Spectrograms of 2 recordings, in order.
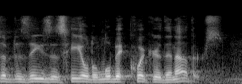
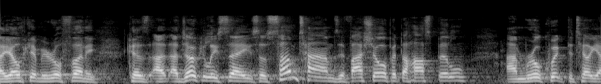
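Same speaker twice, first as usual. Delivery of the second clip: normal talking voice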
